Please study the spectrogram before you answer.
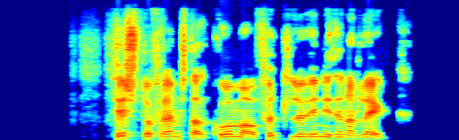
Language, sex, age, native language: Icelandic, male, 40-49, Icelandic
